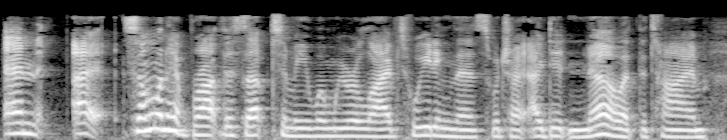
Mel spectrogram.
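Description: Low-voiced woman co-host asking questions. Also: normal speed, muffled recording. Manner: engaged, with small restarts. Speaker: podcast co-host. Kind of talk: interview questions.

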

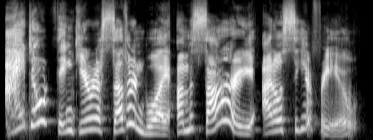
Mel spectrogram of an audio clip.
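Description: A young woman from Virginia co-hosting a podcast, chatting casually and giving animated, opinionated takes. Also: sits high. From Virginia, US South. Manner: animated, opinionated, drawn-out storytelling. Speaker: podcast co-host. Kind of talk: casual chat.

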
